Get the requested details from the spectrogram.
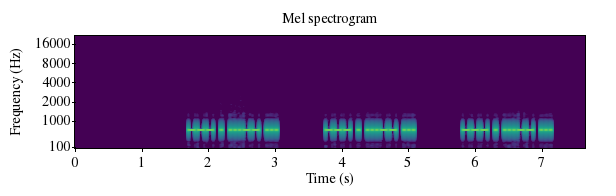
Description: Morse code, heard as a keyed tone, about 36 wpm, 700 Hz. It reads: OE3S OE3S OE3S
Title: DXCC-100 Call Signs - 4 Characters - Repeated 3x - 35wpm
